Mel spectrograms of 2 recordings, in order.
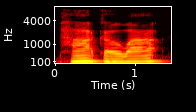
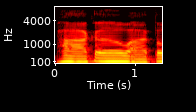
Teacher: So it's got a little bit of an H in there.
